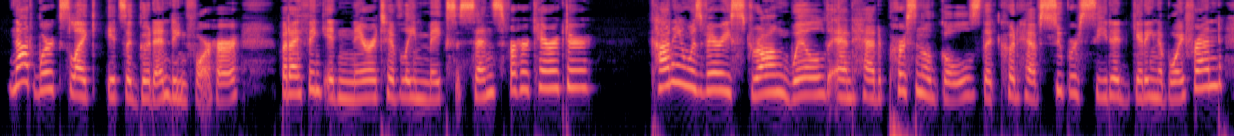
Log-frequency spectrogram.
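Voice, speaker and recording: A young woman narrating a scripted game review in an articulate, measured way. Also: on the high side, no room sound, studio quality. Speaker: video essayist, game reviewer.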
